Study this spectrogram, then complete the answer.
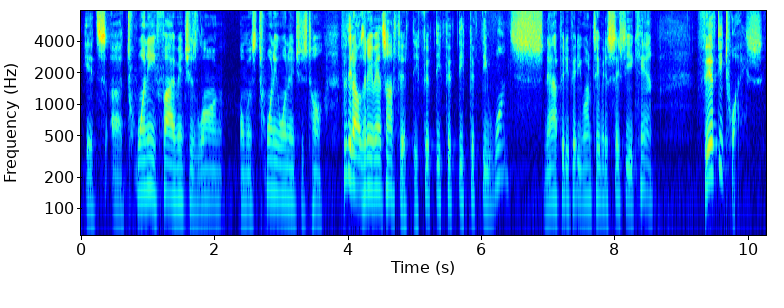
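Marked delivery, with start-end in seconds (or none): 3.9-10.2 quick, lifted bid-calling, drawing out the going calls; auctioneer's call. Acted.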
